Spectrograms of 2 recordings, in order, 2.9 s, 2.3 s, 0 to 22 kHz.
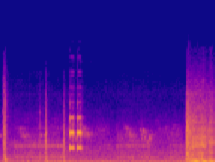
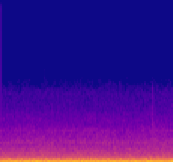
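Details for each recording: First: Toyota KZN130 Surf with 1UZ Lexus V8 conversion, idle issue: V8 cranks, fires and blips with revs given by hand or foot, dipping, then settles to a high steady idle; faulty ECU, idle control not resetting, main relay not staying on at shutoff. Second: Toyota KZN130 Surf with 1UZ V8 conversion, warm at 79 degrees, idling about 700–750 rpm, no exhaust fitted, 32 psi oil pressure: loud deep steady rumble, even beat, no knocks or misses; normal warm idle.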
